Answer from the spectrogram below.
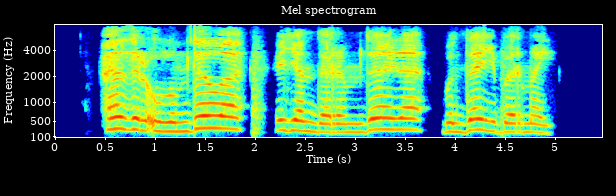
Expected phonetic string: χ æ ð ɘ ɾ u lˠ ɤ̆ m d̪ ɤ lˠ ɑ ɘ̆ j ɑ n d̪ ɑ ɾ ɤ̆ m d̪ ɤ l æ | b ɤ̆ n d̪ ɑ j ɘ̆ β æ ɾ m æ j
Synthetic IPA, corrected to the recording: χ æ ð ɘ ɾ u lˠ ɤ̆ m d̪ ɤ lˠ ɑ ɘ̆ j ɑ n d̪ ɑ ɾ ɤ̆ m d̪ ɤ l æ | b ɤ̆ n d̪ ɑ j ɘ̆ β æ ɾ m æ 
